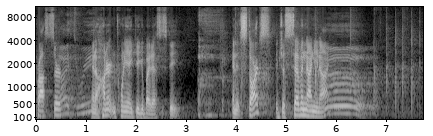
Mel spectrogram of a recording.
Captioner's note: coughs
